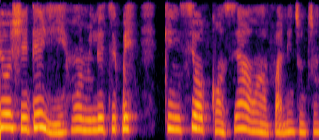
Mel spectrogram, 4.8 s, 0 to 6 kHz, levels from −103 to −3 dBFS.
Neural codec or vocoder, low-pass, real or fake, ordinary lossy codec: none; 5.4 kHz; real; none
